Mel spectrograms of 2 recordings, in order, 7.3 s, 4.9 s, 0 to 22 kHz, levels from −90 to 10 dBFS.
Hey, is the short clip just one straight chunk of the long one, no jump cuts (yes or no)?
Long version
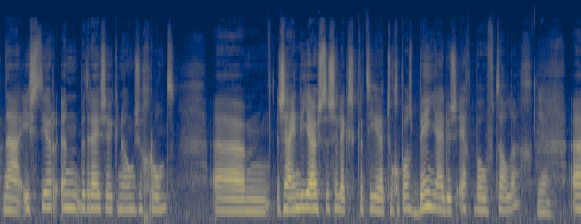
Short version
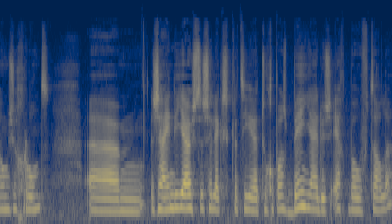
yes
